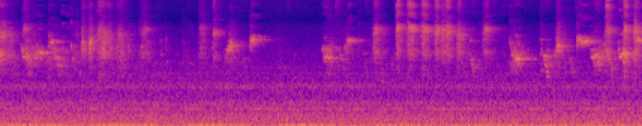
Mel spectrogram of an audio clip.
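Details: Captive budgerigars in a breeding colony; busy high chirps and squawky chatter from many birds overlapping, over a steady low mechanical hum.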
